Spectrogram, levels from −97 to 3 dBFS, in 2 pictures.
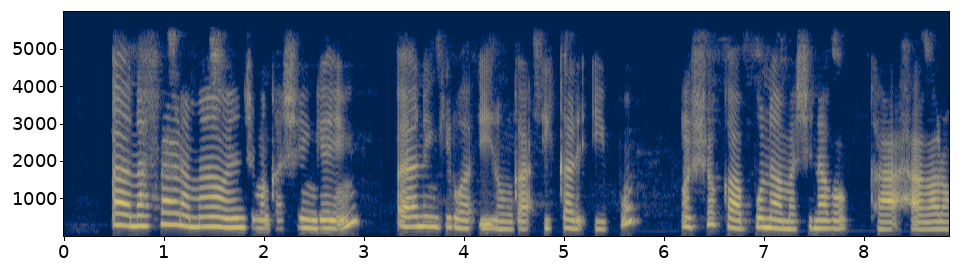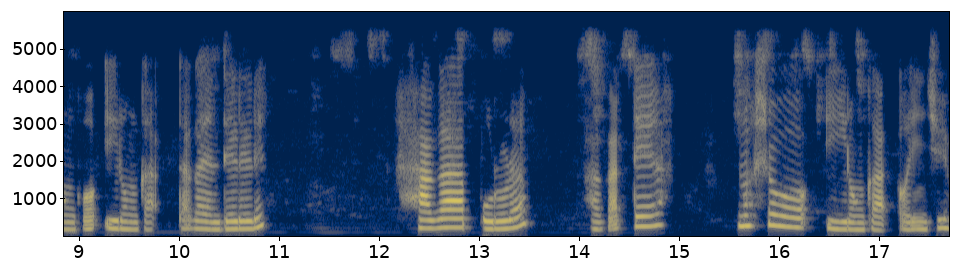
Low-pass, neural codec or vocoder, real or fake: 5.4 kHz; none; real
